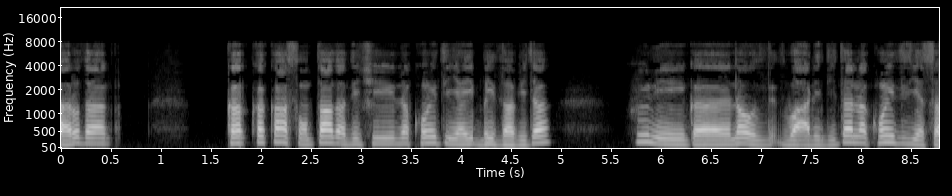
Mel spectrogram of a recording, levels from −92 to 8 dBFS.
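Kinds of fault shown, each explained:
Low-delay AAC compression: Throughout the clip the speech sounds rough and grainy, with a hazy noise filling the spaces between the voice harmonics. This is likely the work of AAC-ELD, the low-delay codec used in video calls. Its very short frames separate pitch harmonics poorly, and the damage fits a bitrate near 24 kbps. On a spectrogram the harmonic stripes look smeared and speckled, and all energy stops at a flat ceiling near 7.7 kHz.
Audio missing between chunks: There are two brief skips, at 1.79 s and 6.75 s. At each, roughly 20 ms of speech vanishes and the sound on either side is joined directly with no silence. The likely cause is audio handled in blocks, with a small piece dropped at each handover, and the spacing fits chunks of about 2.5 s. The waveform shows an abrupt step at each point, and the spectrogram shows a thin vertical seam where the content jumps.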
